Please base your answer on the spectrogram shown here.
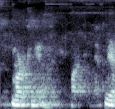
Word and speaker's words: Knipp: Mark Knipp. Mark Knipp? Yeah, it's spelled Knipp, K-N-I-P-P.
